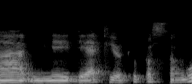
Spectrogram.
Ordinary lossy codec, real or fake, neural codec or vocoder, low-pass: MP3, 32 kbps; real; none; 7.2 kHz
